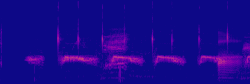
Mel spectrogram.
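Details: A zebra dove singing in the ketetan style repeats soft, mid-pitched cooing notes about once a second, each held briefly and even in tone, with sharp clicks marking the start of several notes.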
